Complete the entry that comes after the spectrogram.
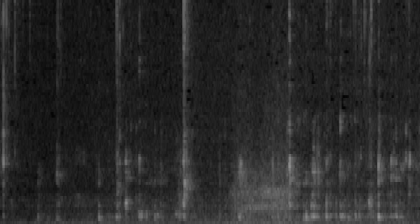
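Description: Close-miked chewing of a mochi ice cream ball, heard as scattered soft mouth clicks.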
